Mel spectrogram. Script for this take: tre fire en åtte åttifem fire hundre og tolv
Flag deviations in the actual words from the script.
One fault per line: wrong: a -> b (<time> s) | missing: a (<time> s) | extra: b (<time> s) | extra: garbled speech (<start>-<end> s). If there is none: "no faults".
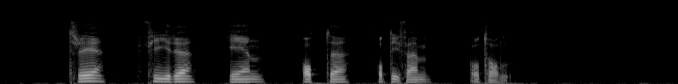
missing: fire hundre (4.3 s)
